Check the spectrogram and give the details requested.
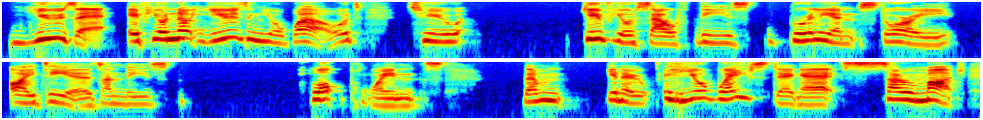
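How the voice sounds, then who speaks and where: With a voice on the low side, the woman talks slowly and animatedly as an interview guest. An author and expert in world-building, she explains her craft conversationally, with enthusiasm, emphasis, and an easy laugh.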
